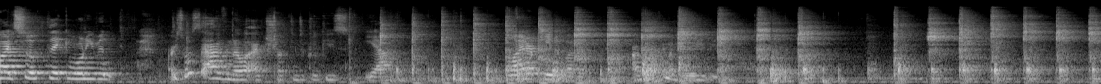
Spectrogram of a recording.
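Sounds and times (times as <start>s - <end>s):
utensils knocking ceramic bowl: 3.8s - 11.0s.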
